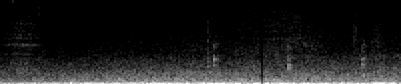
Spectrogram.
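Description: Steady low rumble of a car's engine and tyres on the road, heard from inside the cabin while it drives.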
